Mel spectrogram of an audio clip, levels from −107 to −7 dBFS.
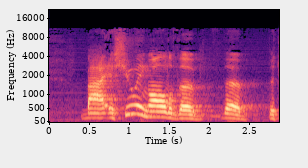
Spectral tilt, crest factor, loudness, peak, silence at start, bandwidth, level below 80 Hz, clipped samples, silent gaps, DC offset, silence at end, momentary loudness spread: -5.5 dB/octave; 16 dB; -17 LUFS; -2 dBFS; 0.45 s; 11 kHz; -58 dBFS; under 0.1%; none; under 0.1%; 0 s; 14 LU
